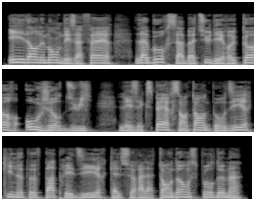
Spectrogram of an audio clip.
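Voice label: News Stocks, Broadcast, news, male news item in French on business, stock market up.; male news item in French (1e) on business, stock market up. (human voice speaking); VoiceBox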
